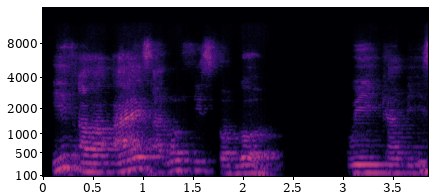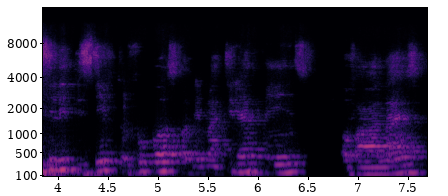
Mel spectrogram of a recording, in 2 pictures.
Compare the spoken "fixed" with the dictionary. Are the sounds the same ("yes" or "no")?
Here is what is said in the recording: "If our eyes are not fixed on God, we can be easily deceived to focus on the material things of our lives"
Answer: no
